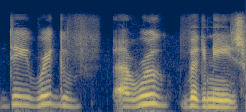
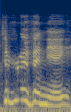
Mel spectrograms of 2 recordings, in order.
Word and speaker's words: de Ruvigny: Soldiers in the households, New Zealand, national role of the Great War, de Rugvigny's role. Boy, I totally massacred that one. Ireland's memorial. It's de Ruvigny.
